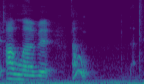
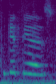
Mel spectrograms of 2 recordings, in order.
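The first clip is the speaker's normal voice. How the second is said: delighted squeal; 13 semitones higher than usual. Real, not acted. Showing gift to coworker.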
